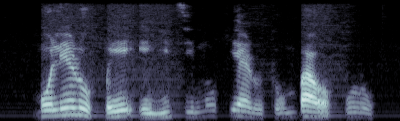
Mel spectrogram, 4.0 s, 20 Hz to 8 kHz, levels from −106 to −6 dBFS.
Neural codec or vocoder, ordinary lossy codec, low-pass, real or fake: none; none; 7.2 kHz; real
